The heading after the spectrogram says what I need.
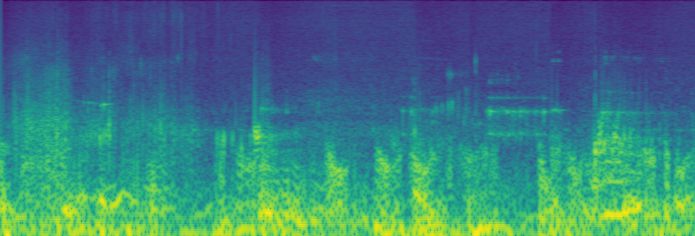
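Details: Continuous low gurgling and rumbling with squeaky, whining tones from an empty stomach growling.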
